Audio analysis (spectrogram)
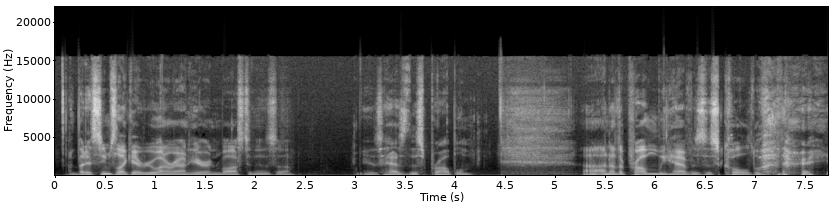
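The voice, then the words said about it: Congested, stuffy-nosed voice. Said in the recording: “Do I sound congested? My nose is like compacted and hard to breathe”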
